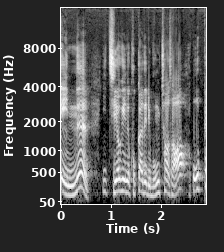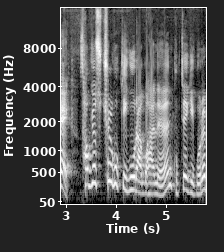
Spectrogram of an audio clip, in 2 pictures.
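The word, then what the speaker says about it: OPEC: 지역에 있는 국가들이 뭉쳐서 오팩 석유 수출국 기구라고 하는 국제기구를 만들었습니다 자 오팩이라고 읽습니다 석유 수출국기고 1960년대 이후에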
